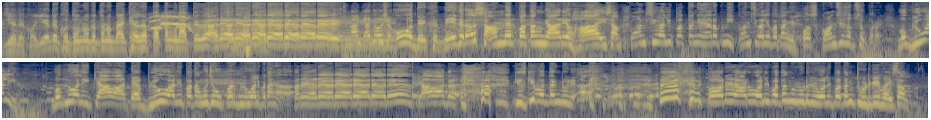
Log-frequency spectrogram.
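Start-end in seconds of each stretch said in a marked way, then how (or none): 2.6-7.8 loud, thrilled cries at the kites; excited shouting. Real, not acted. Shouting to his friend as the kites battle, excited and loud. 18.8-20.4 sudden high laugh; high burst of laughter. Real, not acted. Laughing as a rival kite gets cut, high delighted laugh.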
